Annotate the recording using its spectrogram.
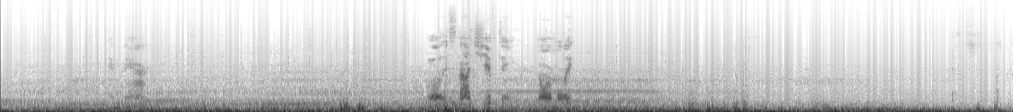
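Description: A car engine hums steadily with a low rumble from inside the car.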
